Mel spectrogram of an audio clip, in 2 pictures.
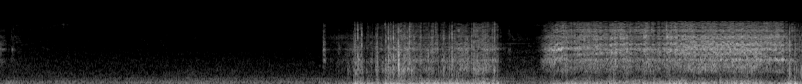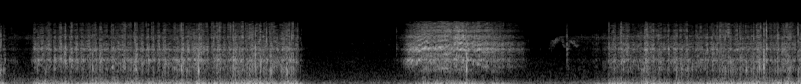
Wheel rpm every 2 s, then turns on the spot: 10, 10, 60, 190, 40, 30, 50, 40.
8-12 14-16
